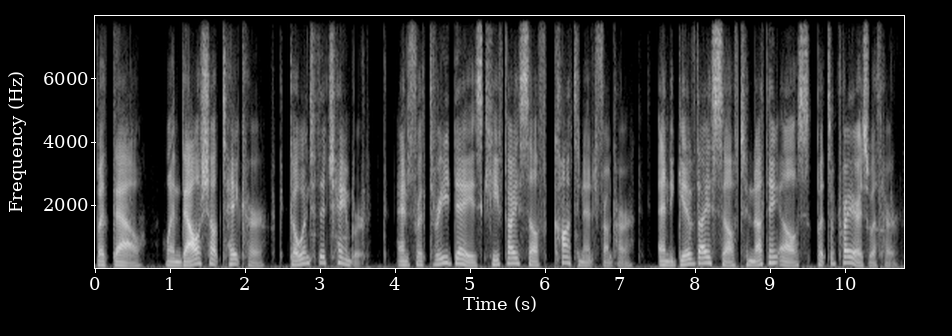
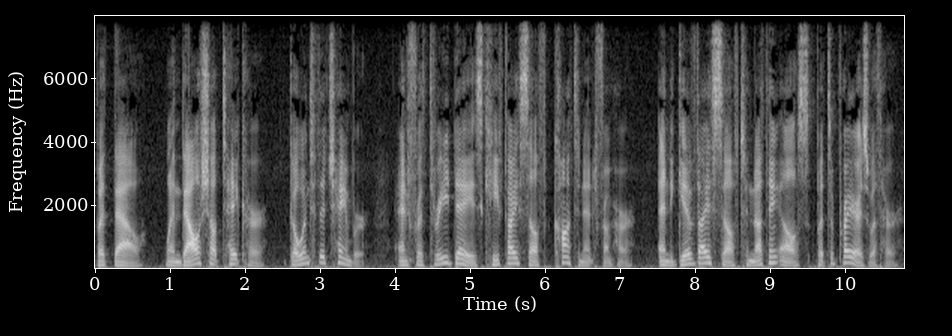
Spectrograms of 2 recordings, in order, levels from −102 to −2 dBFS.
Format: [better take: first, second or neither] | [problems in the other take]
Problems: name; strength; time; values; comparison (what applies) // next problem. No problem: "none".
second | noise reduction (neural diffusion model UNIVERSE++)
